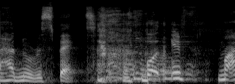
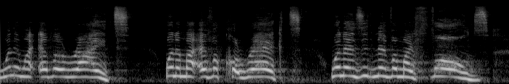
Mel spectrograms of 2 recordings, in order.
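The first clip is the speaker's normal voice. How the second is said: mock tearful crying, higher; 10 semitones higher than usual. Retelling complaining to a parent as a child: imitating own past crying. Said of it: "crying to my mom".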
